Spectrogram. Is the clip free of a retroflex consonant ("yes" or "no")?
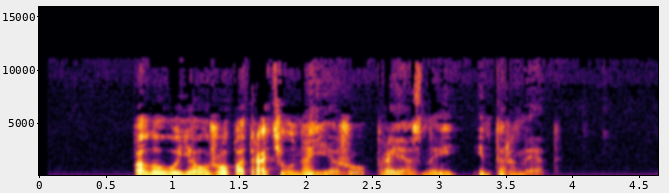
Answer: no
